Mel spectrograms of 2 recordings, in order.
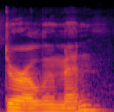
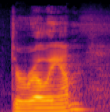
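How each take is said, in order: First: The word ends with the sounds 'lumin'. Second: The word ends with the sounds 'lium'. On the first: The speaker calls it right. "It's duralumin" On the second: The speaker calls it wrong. "this is one I pronounced wrong, I pronounced it duralium"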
